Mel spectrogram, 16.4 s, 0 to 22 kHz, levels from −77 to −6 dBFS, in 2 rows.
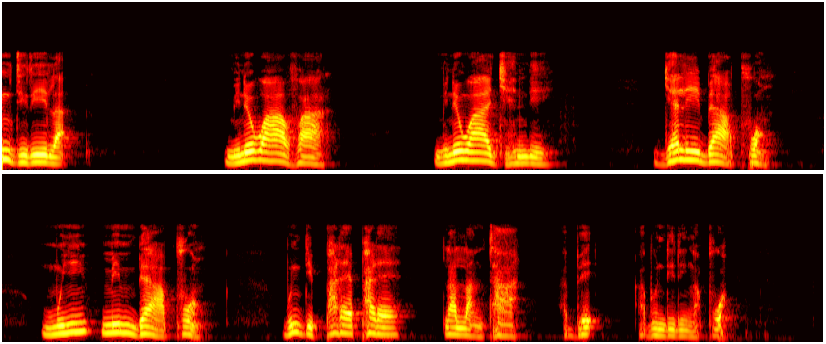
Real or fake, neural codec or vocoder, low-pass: real; none; 7.2 kHz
